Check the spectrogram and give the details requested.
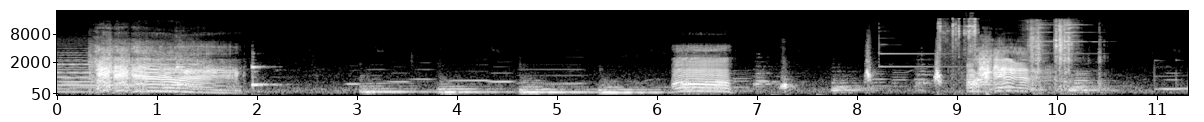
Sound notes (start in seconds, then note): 9.7 cash register dings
